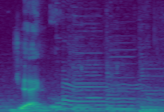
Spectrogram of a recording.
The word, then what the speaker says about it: Django: He says, "Django." Can you spell it? D-J-A-N-G-O. The D is silent.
